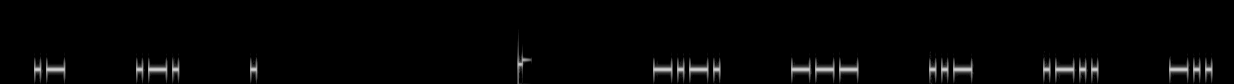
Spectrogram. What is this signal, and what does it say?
Morse code, heard as a keyed tone, about 20 wpm, spaced as for 9 wpm, 700 Hz. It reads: ARE COULD
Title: 4x Character Spacing - Top 300 Words - 20wpm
